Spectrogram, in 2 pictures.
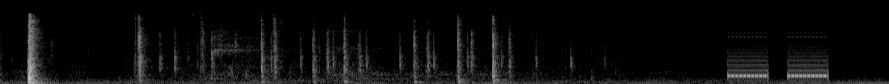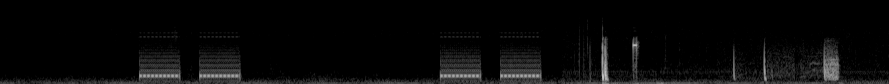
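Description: An outgoing telephone call rings through on the line, three double-burst ringback tones at an even rhythm, preceded by a series of sharp handset clicks and followed by a few more clicks.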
